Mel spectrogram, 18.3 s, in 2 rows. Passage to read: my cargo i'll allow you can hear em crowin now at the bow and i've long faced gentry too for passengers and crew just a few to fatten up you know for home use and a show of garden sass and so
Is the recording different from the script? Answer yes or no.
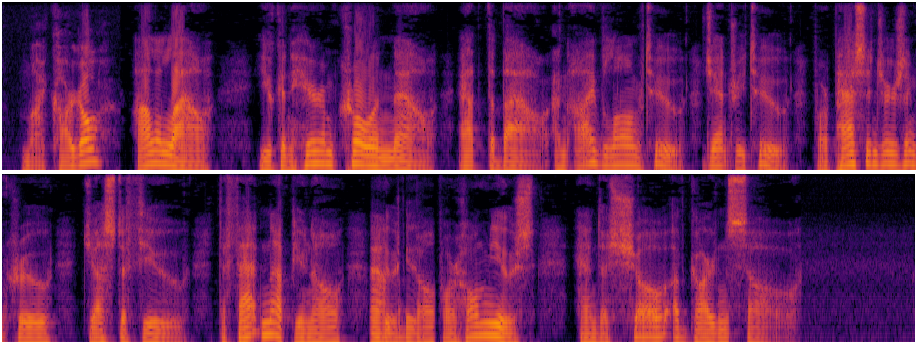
yes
